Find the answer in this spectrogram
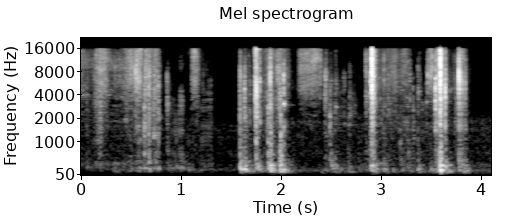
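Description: Irregular sharp clicks, taps and knocks of hand and camera handling against the car's interior trim, in two clusters, the loudest knock near the end.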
